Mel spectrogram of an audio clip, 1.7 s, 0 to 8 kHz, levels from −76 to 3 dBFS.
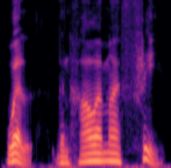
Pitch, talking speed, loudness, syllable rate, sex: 120 Hz, 210 wpm, -18 LUFS, 4.4 syllables/s, male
